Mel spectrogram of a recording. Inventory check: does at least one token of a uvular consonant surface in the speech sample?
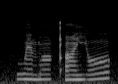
yes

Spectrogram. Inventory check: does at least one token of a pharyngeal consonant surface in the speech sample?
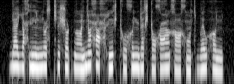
yes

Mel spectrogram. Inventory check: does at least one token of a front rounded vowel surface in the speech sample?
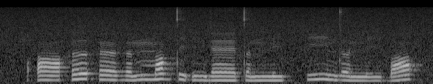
yes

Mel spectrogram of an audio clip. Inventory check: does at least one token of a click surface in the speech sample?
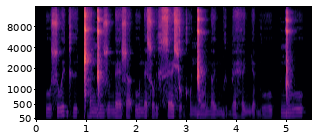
yes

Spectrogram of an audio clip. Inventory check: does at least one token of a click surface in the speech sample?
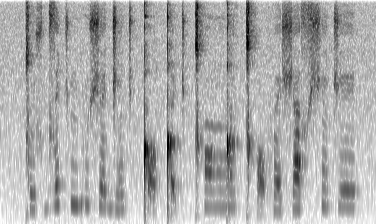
yes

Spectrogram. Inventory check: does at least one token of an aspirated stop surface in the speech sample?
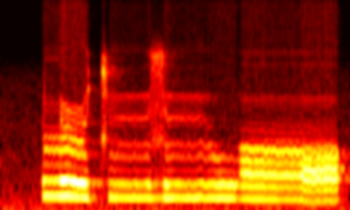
no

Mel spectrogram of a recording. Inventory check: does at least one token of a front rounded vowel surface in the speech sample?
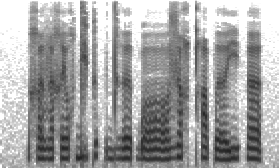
yes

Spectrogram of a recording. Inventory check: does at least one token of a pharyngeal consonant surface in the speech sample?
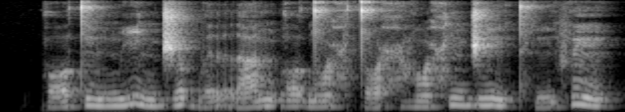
yes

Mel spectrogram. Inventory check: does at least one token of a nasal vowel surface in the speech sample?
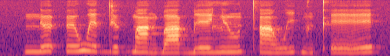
yes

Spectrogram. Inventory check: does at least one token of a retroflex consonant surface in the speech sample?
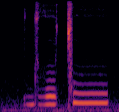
no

